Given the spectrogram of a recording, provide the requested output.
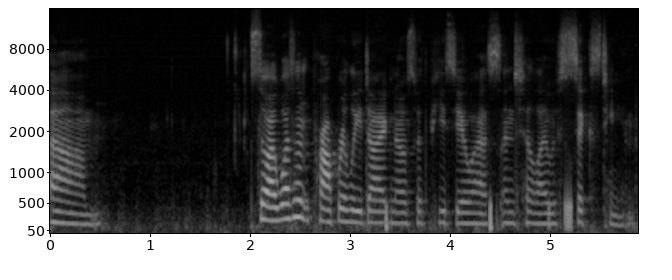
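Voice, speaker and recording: A woman's fairly low voice in an American accent. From US, Erie, Pennsylvania. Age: 20s. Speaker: vlogger. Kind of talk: personal vlog. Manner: hesitant, many fillers.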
